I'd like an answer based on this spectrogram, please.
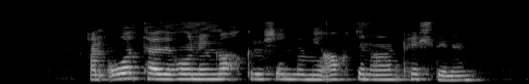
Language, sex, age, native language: Icelandic, male, 11, Icelandic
